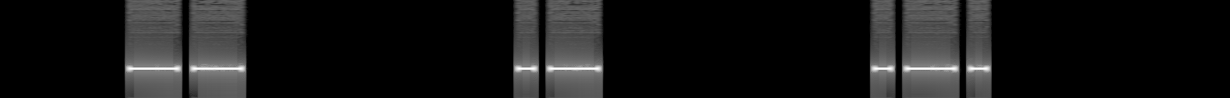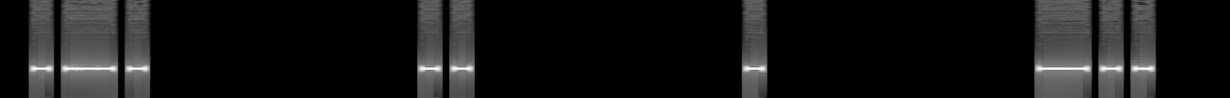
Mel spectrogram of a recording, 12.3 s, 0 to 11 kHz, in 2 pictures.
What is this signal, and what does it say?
Morse code, heard as a keyed tone, about 15 wpm, spaced as for 5 wpm, 1000 Hz. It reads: MARRIED
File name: qotdfiles / 5wpm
